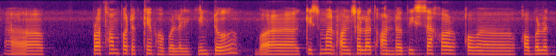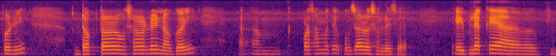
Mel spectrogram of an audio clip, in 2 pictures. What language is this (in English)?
Assamese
